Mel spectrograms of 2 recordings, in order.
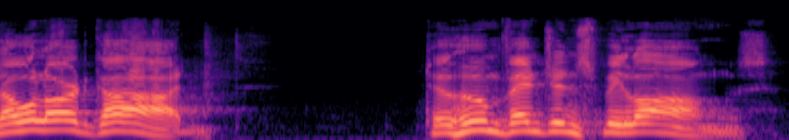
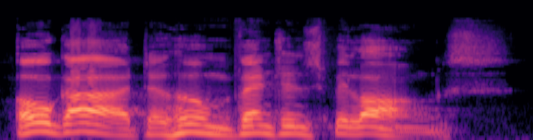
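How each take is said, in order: First: Loud, slow, proclaiming scripture; first take, booming and slow; emphatic reading. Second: Said in the usual way. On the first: Acted. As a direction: declare it like a prophet.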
